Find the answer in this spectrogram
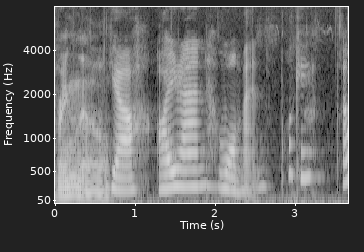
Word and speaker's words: Iran: Yeah, and I want to use also this opportunity to say the correct way to pronounce Iran is Iran, not Iran, because Iran means I ran away.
